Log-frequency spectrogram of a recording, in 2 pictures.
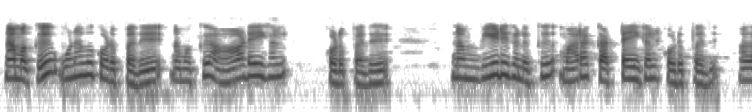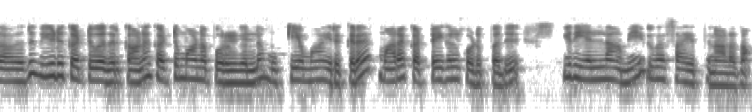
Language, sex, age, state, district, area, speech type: Tamil, female, 45-60, Tamil Nadu, Tiruvarur, rural, spontaneous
